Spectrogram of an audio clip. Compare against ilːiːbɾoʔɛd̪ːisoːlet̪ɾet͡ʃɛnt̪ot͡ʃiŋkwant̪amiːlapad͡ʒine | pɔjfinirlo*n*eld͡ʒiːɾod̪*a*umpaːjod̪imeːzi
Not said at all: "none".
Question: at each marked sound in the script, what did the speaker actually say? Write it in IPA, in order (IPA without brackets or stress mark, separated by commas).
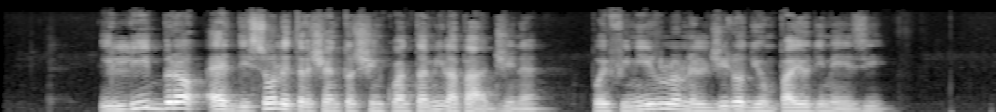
n, i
